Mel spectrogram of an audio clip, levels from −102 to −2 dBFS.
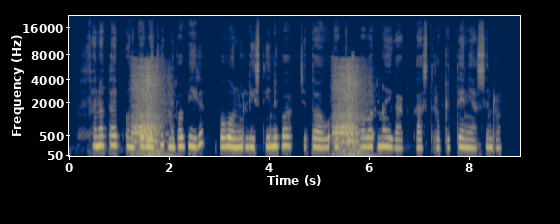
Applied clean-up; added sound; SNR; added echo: classical method spectral subtraction.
